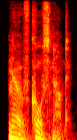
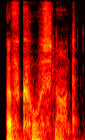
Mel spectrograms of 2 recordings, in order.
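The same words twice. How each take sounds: First: Said in the usual way. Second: Softer, whispered echo to himself; bitter whisper. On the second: Acted. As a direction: whisper it back, hurt. Paul echoing her to himself.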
